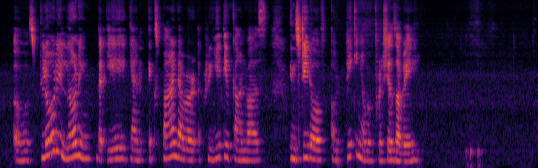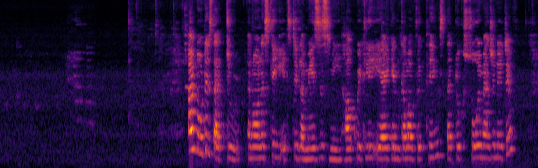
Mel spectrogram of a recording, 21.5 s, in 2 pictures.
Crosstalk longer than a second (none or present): none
